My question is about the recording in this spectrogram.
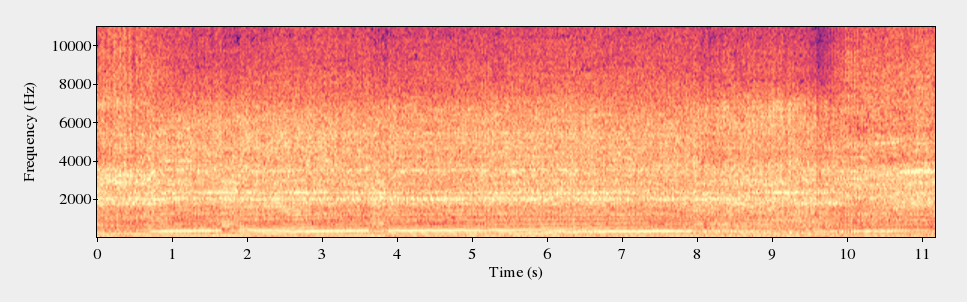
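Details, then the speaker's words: Abandoned Yamaha Blaster ATV idles fine and pulls in first gear, but in second under load anything above mid throttle cuts out, revs stumbling and dropping away; owner doubts ignition and suspects fuel or air starvation such as jetting. "So as you can probably hear, we're okay in like first gear, but then as we come into the power in second and really put a load on the motor, anything above mid throttle starts cutting out."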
